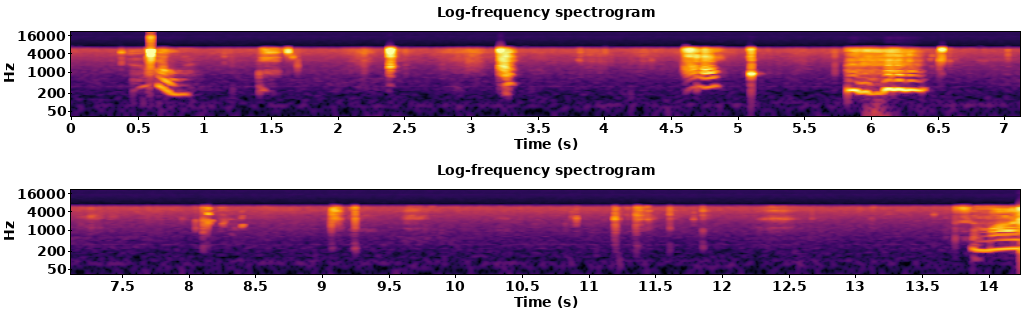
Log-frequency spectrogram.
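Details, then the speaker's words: Baby with hiccups: short, abrupt hiccups recurring every second or two, mixed with small coos and fussing sounds in a quiet room. "Hey, boo boo. Ooh. Somebody got the hiccups."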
